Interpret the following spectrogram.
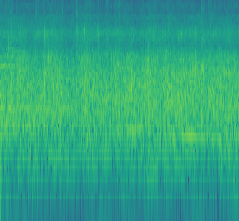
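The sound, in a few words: audience applause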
